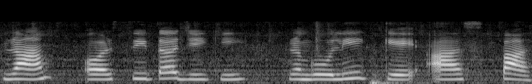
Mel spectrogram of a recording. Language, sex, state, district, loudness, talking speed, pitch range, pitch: Hindi, female, Madhya Pradesh, Dhar, -17 LUFS, 100 wpm, 230-250 Hz, 235 Hz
